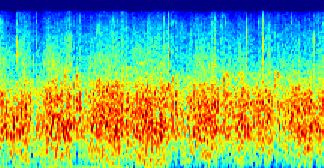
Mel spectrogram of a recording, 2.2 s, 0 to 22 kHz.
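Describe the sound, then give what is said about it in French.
Dense, steady applause from the 150 metropolitan councillors in a council chamber greeting a newly elected president, sustained at an even loudness for the whole clip with no voices standing out. “Sous les applaudissements, Bruno Bernard”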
